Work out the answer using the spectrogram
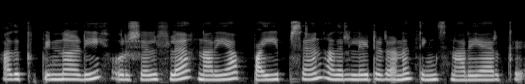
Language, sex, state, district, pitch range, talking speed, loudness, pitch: Tamil, female, Tamil Nadu, Nilgiris, 220-240 Hz, 135 wpm, -17 LUFS, 230 Hz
